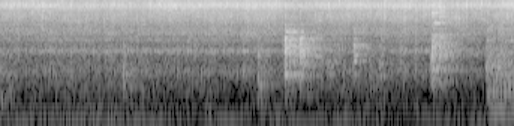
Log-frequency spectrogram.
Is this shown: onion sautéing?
yes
